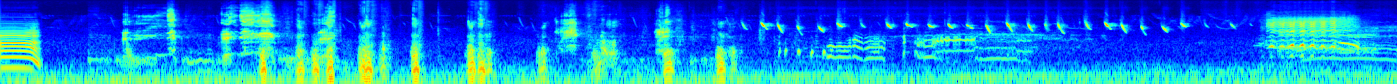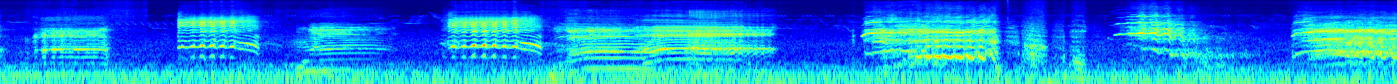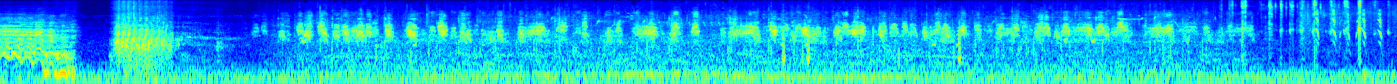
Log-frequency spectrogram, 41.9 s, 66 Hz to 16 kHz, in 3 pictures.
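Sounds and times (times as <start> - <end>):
farm animals bleating: 0.0 - 10.6, 12.6 - 21.8, 22.6 - 24.0.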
